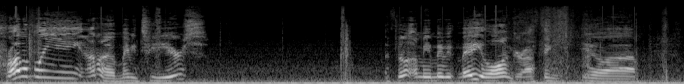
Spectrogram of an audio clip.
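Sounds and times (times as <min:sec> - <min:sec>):
car interior rumble with road and engine drone while driving: 0:00.0 - 0:06.8
speech: 0:00.1 - 0:02.1, 0:04.0 - 0:06.5.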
